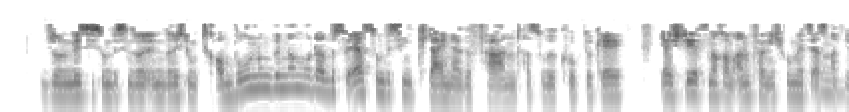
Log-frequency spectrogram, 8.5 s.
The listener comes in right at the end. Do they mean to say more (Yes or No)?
No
